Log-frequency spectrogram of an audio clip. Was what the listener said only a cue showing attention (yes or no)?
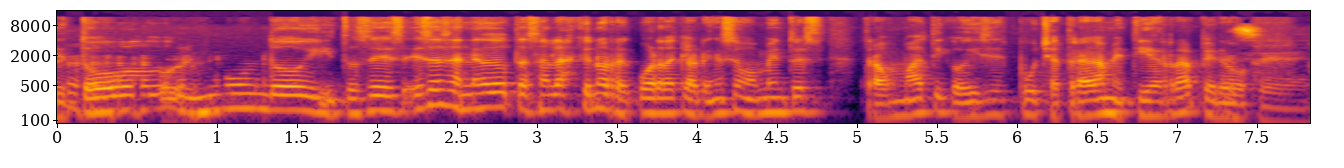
yes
